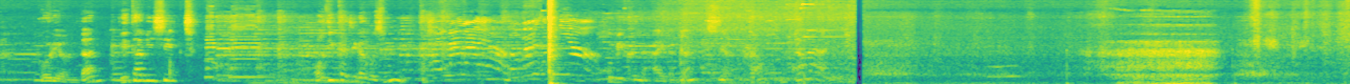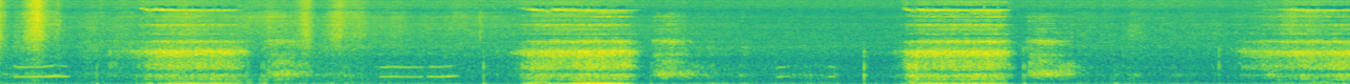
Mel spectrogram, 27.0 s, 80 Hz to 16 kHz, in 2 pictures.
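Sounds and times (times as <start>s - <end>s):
woman snoring: 9.8s - 12.4s, 13.6s - 16.6s, 17.2s - 20.6s, 21.2s - 24.2s, 25.9s - 27.0s.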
